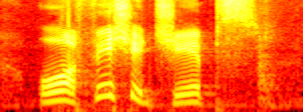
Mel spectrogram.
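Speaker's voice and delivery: loud, put-on Upper Midwest Wisconsin accent. Imagining the other speaker talking to a British person: Wisconsin accent. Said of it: "slipping into a Wisconsin accent".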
